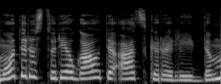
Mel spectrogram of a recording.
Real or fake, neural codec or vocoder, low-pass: fake; vocoder, 48 kHz, 128 mel bands, Vocos; 14.4 kHz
